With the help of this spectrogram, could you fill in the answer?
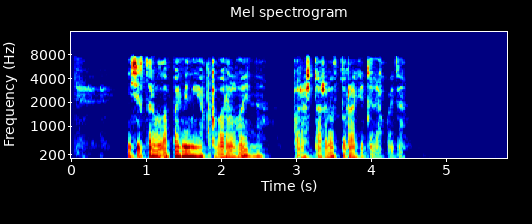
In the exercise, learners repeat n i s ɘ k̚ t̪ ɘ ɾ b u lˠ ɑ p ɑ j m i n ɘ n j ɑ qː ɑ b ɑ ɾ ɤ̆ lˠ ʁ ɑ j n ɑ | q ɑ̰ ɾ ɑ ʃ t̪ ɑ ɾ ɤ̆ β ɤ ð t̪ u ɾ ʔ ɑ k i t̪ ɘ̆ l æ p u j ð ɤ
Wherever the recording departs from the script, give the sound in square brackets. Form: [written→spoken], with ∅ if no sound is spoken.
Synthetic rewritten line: n i s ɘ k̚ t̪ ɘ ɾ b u lˠ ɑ p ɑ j m i n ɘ [n→ŋ] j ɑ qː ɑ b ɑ ɾ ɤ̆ lˠ ʁ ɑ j n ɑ | q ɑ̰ ɾ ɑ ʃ t̪ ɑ ɾ ɤ̆ β ɤ ð t̪ u ɾ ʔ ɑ k i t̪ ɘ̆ l æ [p→q] u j ð ɤ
